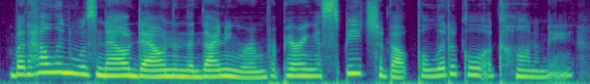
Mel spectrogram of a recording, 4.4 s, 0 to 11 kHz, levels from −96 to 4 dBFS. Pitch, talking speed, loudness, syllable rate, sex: 240 Hz, 205 wpm, -15 LUFS, 6.2 syllables/s, female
